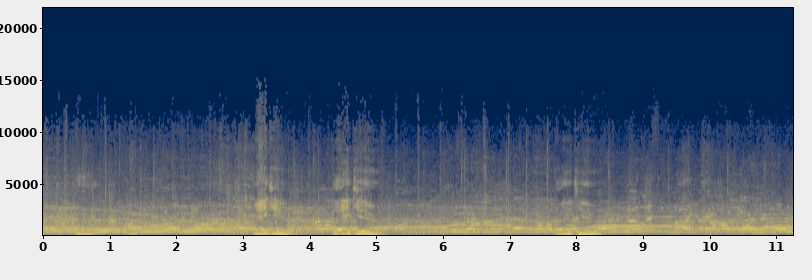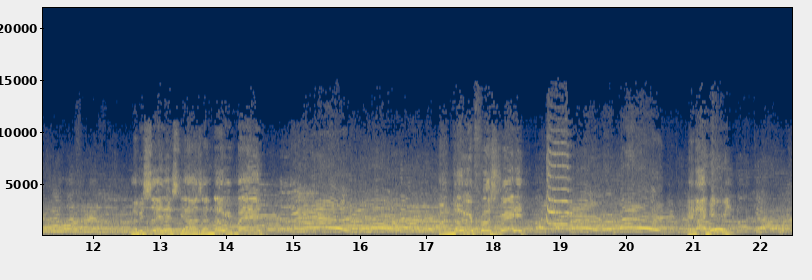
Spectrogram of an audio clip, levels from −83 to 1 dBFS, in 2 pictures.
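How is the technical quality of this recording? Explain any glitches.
Two brief glitches come from compressed frames skipped, at 1.24 s and 16.45 s. At each point roughly two whole frames never reach the output, which fits a frame length of 26.1 ms, so the audio jumps ahead by about 50 ms. Overlap between neighbouring frames smears the join into a short blip rather than a sharp click. On a waveform the envelope shows a sudden discontinuity, and a spectrogram shows a faint vertical smudge where the texture abruptly shifts.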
